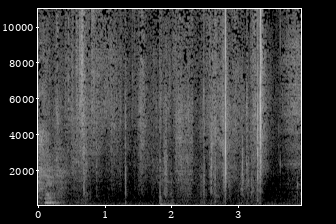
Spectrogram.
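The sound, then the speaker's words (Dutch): Pages of a Bible being turned to Leviticus 25, with soft rustling and a few crisp paper flicks and snaps spread over several seconds; no one speaks. “50, gaan we even naar Leviticus 25 toe. Bladzij omslaan.”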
